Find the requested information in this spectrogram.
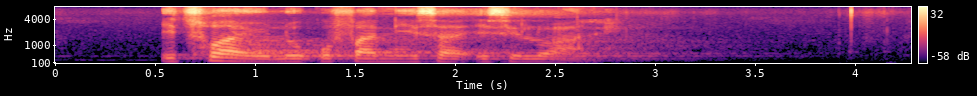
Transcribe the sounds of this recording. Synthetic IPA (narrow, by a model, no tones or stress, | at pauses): it͡sʰwajɔlokʼufanisaʔisilwaːlɛ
